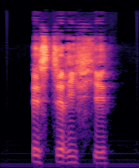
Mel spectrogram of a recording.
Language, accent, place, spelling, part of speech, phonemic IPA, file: French, France, Lyon, estérifier, verb, /ɛs.te.ʁi.fje/, LL-Q150 (fra)-estérifier.wav
- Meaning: to esterify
